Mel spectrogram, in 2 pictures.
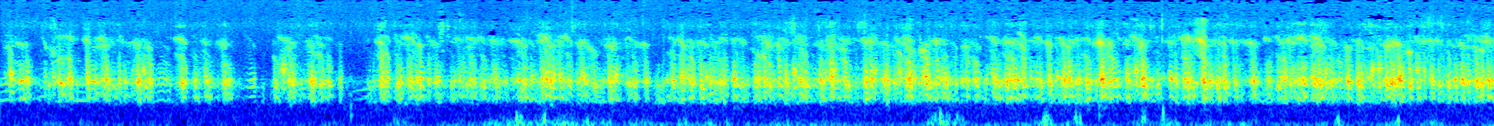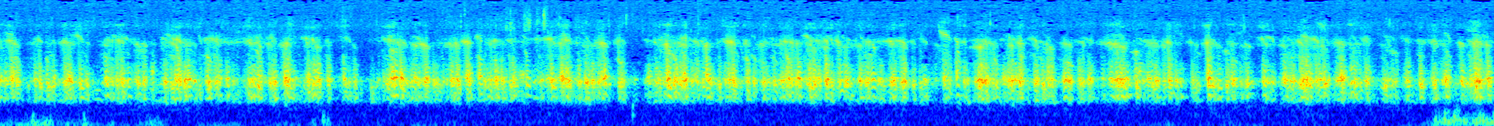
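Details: Wood frogs by the hundreds at a pond in Enosburgh after winter frozen in leaf litter, mating in spring; an unbroken wall of rapid chuckling croaks with occasional soft low knocks.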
